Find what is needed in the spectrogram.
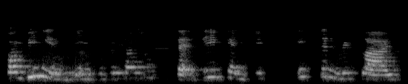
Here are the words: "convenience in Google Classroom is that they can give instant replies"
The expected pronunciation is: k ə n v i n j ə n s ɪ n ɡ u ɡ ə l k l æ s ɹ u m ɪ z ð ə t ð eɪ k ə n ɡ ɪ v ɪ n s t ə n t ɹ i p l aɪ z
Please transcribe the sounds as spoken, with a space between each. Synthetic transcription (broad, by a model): k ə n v i n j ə n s ɪ n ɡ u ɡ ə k ɑ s u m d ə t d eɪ k ə n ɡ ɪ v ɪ n s t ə n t ɹ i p l aɪ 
